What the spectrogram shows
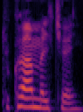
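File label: "tukan" ergative plural, Archi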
